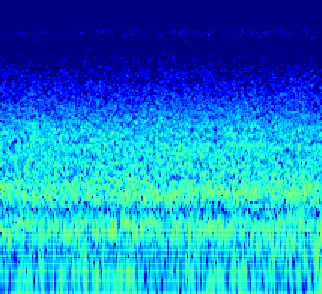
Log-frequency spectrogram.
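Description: Honeybees swarming over an opened hive during a frame inspection, a dense continuous buzz held at an even level throughout, with no voices.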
